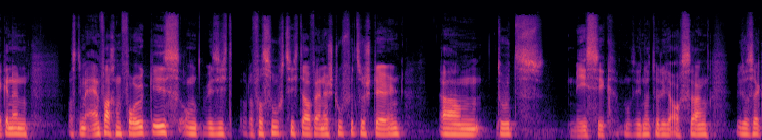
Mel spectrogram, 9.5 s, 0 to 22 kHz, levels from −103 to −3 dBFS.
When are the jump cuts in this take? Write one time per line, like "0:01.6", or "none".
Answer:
0:02.5
0:02.9
0:06.2

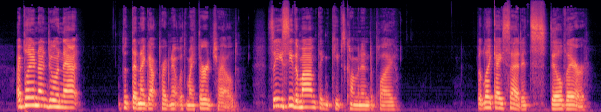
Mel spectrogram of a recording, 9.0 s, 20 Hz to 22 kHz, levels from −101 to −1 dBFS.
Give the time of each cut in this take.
none

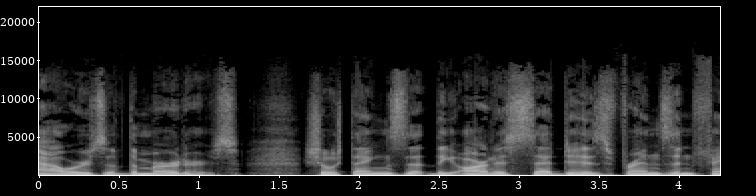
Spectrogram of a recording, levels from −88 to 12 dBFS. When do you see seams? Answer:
0:01.9

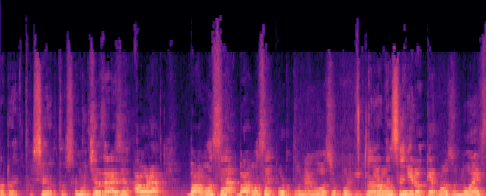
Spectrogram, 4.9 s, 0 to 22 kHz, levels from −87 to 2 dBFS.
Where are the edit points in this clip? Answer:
0:02.8

